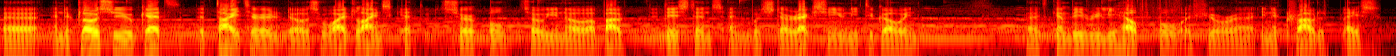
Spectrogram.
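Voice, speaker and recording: A man's voice: fairly low pitch, completely flat delivery, moderate pace, hardly any pauses, music in the background. A man from the Netherlands with a Dutch accent, casually talking through a game tutorial with many hesitant fillers and self-corrections. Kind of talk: casual screen-recorded tutorial voice-over.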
